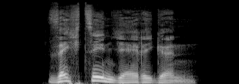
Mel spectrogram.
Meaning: inflection of sechzehnjährig: 1. strong genitive masculine/neuter singular 2. weak/mixed genitive/dative all-gender singular 3. strong/weak/mixed accusative masculine singular 4. strong dative plural
- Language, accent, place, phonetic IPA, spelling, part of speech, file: German, Germany, Berlin, [ˈzɛçt͡seːnˌjɛːʁɪɡn̩], sechzehnjährigen, adjective, De-sechzehnjährigen.ogg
